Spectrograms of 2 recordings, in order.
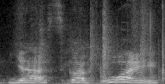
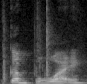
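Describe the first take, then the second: First: Slow, drawn-out praise for a puppy. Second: Said in the usual way. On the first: Real, not acted. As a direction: coo it slowly to a pet. Talking to her dog Milo.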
